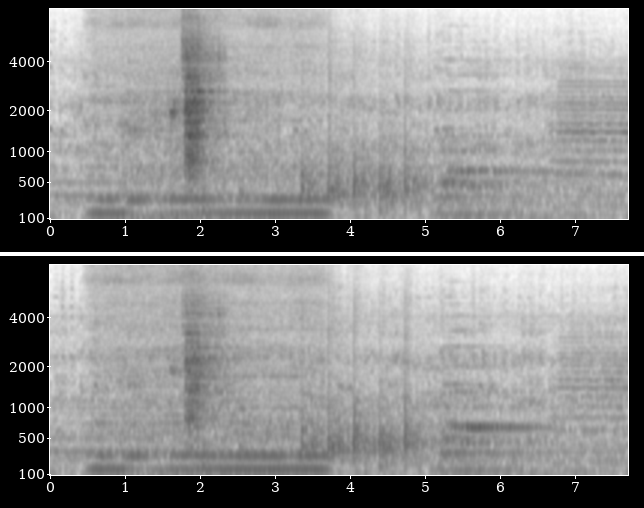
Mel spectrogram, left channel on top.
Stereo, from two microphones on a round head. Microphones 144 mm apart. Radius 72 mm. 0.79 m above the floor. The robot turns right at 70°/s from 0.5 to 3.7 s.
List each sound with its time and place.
0.9 s a hiss: 65° left (ahead or behind), 0.5 m; by 3.2 s 50° right (ahead or behind), 0.5 m
3.3 s running footsteps: 10° left (ahead or behind), 5.5 m; by 4.8 s 20° right (ahead or behind), 4 m
5.1 s a piano: 25° left (ahead or behind), 9 m
6.6 s a trumpet: 30° left (ahead or behind), 1.1 m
